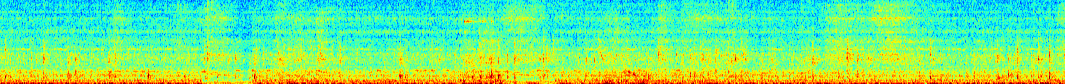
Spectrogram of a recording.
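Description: Gunfire and explosions from a video game play through speakers.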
